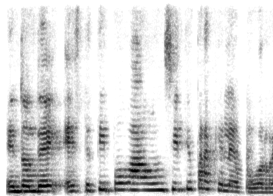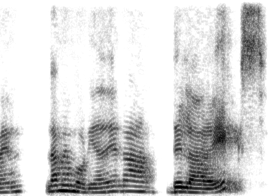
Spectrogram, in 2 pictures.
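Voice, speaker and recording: A woman of middle pitch speaks as a psychotherapist guest on a podcast. She is thoughtful and conversational, building her points through simple everyday comparisons. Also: measured pace, fairly bright tone. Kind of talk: intimate conversational interview.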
